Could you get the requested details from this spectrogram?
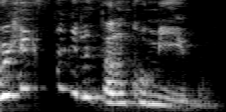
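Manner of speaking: ordinary talk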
